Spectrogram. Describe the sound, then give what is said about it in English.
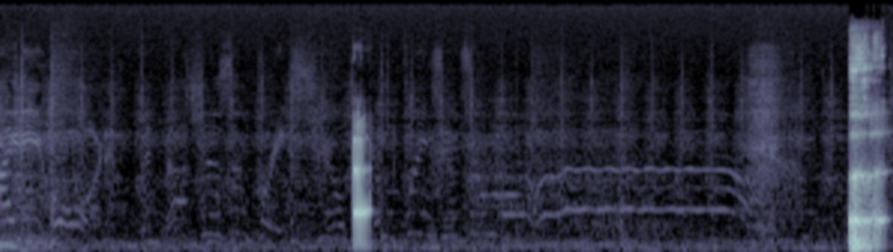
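Two loud, abrupt belches burst out of a fairly quiet background, one near the middle and another near the end, each short and forceful, with faint tonal beeps and murmurs between them. “No, we're gonna bank burps and all that.”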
